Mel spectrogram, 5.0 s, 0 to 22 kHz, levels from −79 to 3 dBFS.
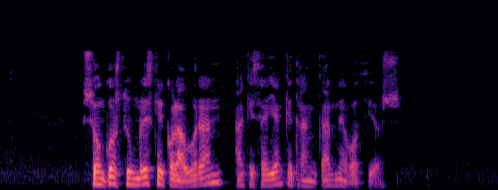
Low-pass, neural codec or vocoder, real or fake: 7.2 kHz; vocoder, 44.1 kHz, 128 mel bands, Pupu-Vocoder; fake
